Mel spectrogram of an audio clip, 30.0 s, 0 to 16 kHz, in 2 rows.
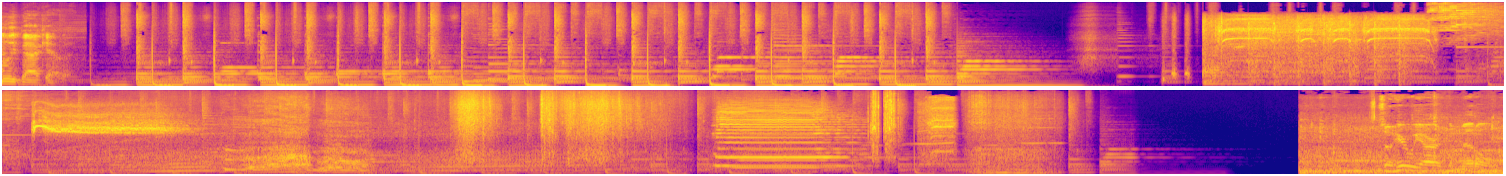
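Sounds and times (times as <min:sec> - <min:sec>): intro music: 0:00.8 - 0:10.7, 0:14.8 - 0:24.2
high chirps: 0:14.2 - 0:17.9.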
